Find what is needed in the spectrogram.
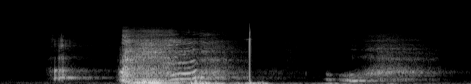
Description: So I was baking, and something tickled my nose. It made me sneeze all over the flour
